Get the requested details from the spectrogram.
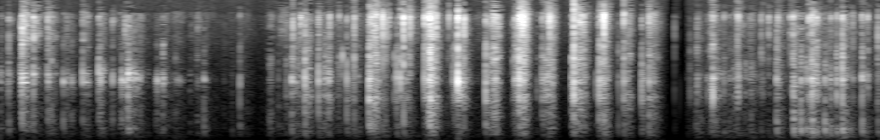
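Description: Long nails scratch the woven rattan lid and front of a small, closed, hollow wooden chest with woven rattan panels. Quick, dry, bright scratching strokes come in an irregular run with short gaps and a couple of brief pauses. The sound is quiet and thin, with almost no low end.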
